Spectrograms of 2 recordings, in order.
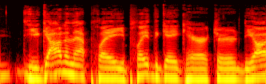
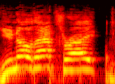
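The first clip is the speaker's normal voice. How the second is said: yelling out loudly. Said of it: "yelling out to you".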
